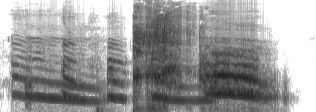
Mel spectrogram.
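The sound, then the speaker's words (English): During a role-playing game, a voice imitates a dog named Vac whimpering and yelping as it is crushed: a few high, falling whines, then a strained, raspy yelp and a final drawn-out whine, loud, with no other talking. “He starts whimpering and yelping.”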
